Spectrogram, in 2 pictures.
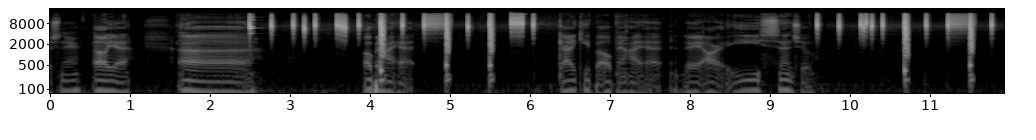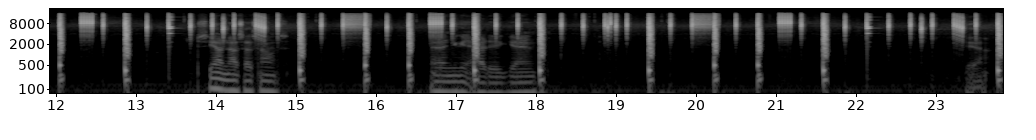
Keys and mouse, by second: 7.7-8.3 drag, 23.6 click.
